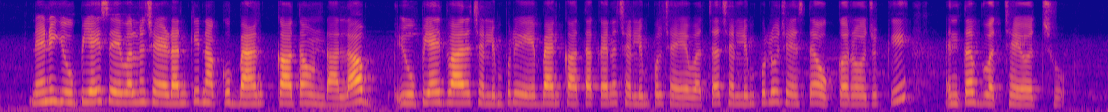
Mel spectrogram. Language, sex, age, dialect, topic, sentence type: Telugu, male, 36-40, Telangana, banking, question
